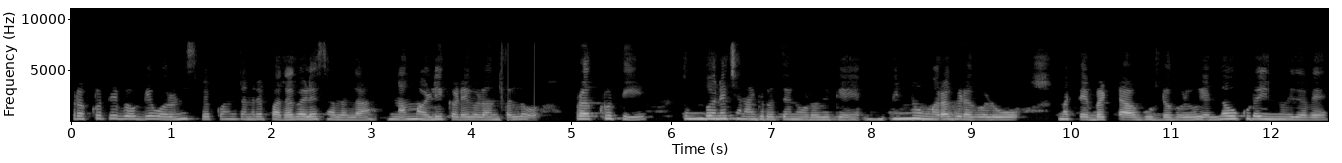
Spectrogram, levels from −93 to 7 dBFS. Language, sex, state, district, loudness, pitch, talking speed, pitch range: Kannada, female, Karnataka, Chamarajanagar, -34 LUFS, 235 Hz, 115 wpm, 220-260 Hz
